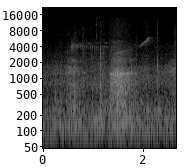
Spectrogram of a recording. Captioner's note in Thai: เสียงถอนหายใจ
